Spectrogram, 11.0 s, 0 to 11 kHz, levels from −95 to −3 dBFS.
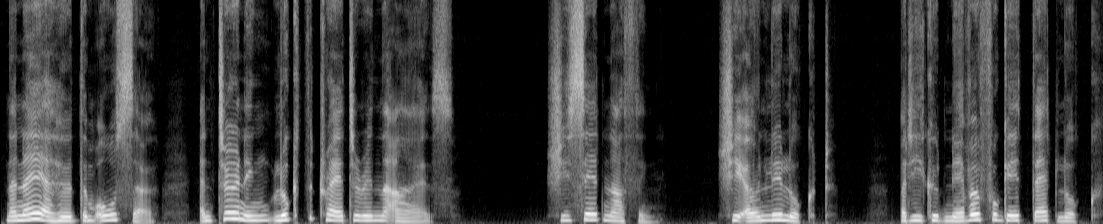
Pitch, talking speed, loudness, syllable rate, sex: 210 Hz, 135 wpm, -18 LUFS, 4.2 syllables/s, female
